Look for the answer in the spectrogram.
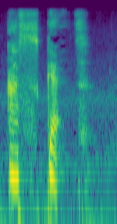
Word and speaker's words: Ascot: I pronounce it how it's spelt. The last time I checked, there was not a U in Ascot, there was an O.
